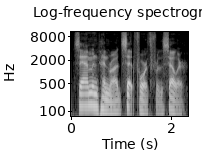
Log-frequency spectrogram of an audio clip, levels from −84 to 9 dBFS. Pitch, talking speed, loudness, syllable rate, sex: 105 Hz, 205 wpm, -16 LUFS, 4.4 syllables/s, male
